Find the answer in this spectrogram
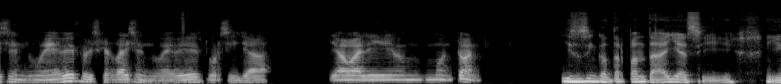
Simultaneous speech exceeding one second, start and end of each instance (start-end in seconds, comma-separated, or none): none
